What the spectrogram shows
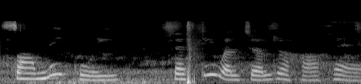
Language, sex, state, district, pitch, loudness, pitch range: Hindi, female, Punjab, Pathankot, 220 Hz, -21 LUFS, 200-260 Hz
